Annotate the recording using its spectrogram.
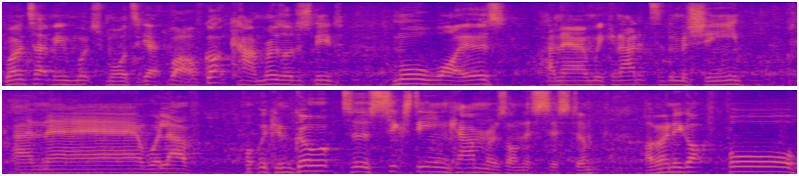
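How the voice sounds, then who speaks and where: The voice keeps a moderate pace and fairly even intonation over noticeable background noise. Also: man. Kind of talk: casual vlog chat. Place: shop. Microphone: phone near.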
